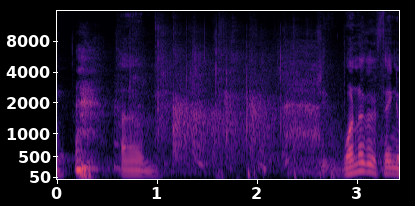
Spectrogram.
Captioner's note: audience applauds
